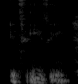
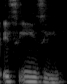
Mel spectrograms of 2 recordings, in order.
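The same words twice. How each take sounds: First: Whispered. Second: Said in the usual way. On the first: Real, not acted. Telling viewers it's easy, whispered to herself. Correcting herself about watch hours.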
